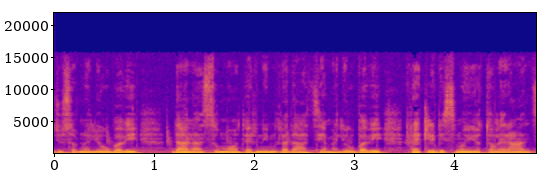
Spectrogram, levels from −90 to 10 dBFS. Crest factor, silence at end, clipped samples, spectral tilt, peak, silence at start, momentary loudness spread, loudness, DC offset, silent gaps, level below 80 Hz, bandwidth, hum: 14 dB; 0 s; under 0.1%; -6.5 dB/octave; 0 dBFS; 0 s; 3 LU; -14 LUFS; under 0.1%; none; -32 dBFS; 15.5 kHz; none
